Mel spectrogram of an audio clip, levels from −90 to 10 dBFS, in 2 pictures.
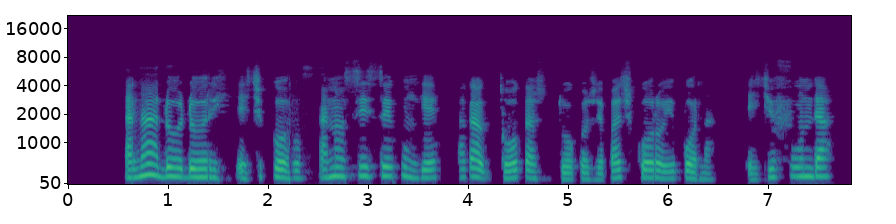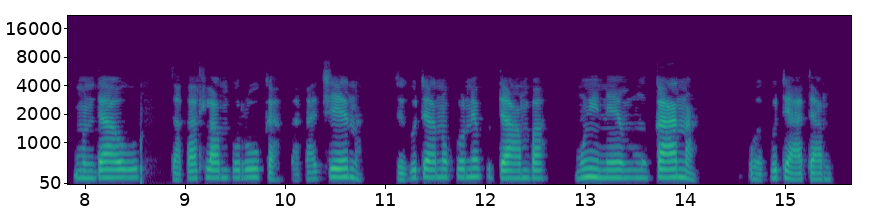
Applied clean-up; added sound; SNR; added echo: neural mask model DeepFilterNet 3.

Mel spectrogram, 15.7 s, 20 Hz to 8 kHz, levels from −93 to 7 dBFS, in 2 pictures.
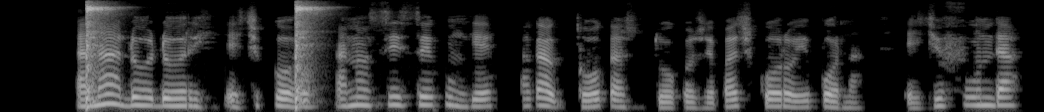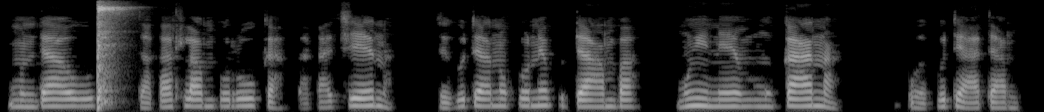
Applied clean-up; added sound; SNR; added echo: none; Tambourine; -3 dB; none.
